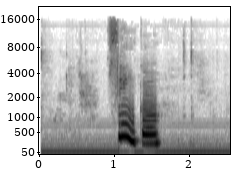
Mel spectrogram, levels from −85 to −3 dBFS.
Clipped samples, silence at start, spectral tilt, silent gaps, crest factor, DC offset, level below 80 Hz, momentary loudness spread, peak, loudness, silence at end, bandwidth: under 0.1%; 0.05 s; -5 dB/octave; none; 14 dB; under 0.1%; -32 dBFS; 22 LU; -2 dBFS; -13 LUFS; 0 s; 17 kHz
